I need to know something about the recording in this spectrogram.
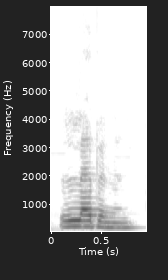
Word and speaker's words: Lebanon: The first syllable is stressed and the second and third syllables are unstressed. Lebanon.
